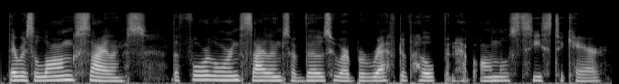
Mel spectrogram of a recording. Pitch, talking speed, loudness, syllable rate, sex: 180 Hz, 205 wpm, -19 LUFS, 5.7 syllables/s, female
